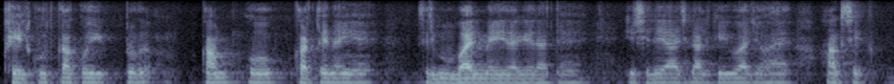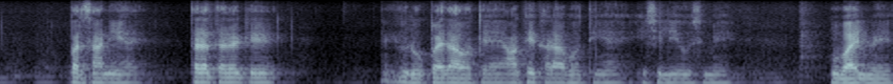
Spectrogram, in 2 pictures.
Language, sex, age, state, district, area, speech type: Hindi, male, 60+, Uttar Pradesh, Ghazipur, rural, spontaneous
